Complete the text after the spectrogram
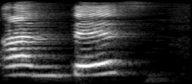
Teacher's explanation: Cuando yo digo antes, esta N va a ser un sonido dental.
